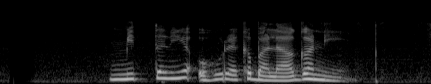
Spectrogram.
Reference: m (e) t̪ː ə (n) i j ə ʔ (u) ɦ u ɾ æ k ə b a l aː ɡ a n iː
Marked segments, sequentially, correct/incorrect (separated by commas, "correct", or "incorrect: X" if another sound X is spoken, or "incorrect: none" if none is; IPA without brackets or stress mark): incorrect: i, correct, incorrect: o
